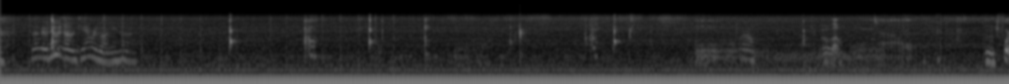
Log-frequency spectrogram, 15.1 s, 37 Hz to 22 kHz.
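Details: A 14-day-old newborn hiccuping: soft, sharp hiccup clicks every few seconds beneath an adult's cooing voice, with steady background hum.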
